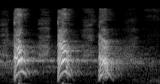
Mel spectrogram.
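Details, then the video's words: Three short, sharp yips spaced about half a second apart from Stanley, a red rough-coat Brussels Griffon male, roughly two and a half years old, at home in Miami. "Stanley Talking"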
